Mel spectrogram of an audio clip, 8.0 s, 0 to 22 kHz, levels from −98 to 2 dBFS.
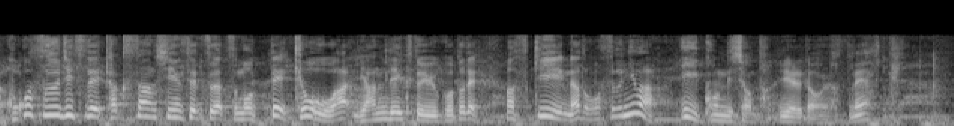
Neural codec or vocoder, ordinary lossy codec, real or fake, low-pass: codec, 16 kHz, 4 kbps, FunCodec, trained on Chinese and English, 50 frames a second; none; fake; none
